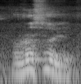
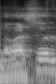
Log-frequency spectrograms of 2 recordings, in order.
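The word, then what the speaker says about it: رُسُل: Rusul. Bukan Rasul, bukan Risul, jumlahnya Rusul.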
